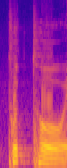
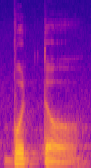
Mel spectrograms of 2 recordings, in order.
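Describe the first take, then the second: First: The word is pronounced the Thai way. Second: The word is pronounced the non-Thai way.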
